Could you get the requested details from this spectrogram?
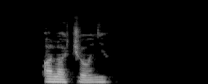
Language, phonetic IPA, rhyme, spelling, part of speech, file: Hungarian, [ˈɒlɒt͡ʃoɲ], -oɲ, alacsony, adjective, Hu-alacsony.ogg
- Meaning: short (in stature), low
